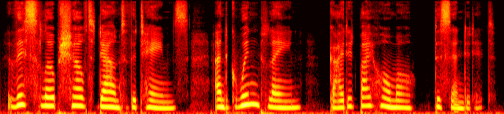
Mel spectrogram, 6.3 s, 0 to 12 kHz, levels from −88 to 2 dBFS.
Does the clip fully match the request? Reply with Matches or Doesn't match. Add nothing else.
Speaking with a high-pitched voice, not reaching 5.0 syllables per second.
Matches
